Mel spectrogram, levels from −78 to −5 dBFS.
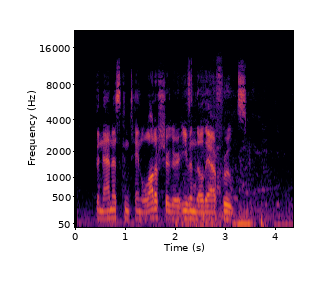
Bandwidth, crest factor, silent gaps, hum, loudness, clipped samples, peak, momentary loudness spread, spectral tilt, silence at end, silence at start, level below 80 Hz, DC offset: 14 kHz; 20 dB; none; none; -31 LUFS; under 0.1%; -14 dBFS; 18 LU; -3 dB/octave; 0 s; 0.05 s; -44 dBFS; under 0.1%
